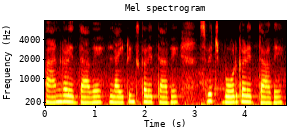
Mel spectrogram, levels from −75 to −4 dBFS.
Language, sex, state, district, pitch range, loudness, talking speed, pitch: Kannada, female, Karnataka, Koppal, 190-205 Hz, -16 LUFS, 85 wpm, 195 Hz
